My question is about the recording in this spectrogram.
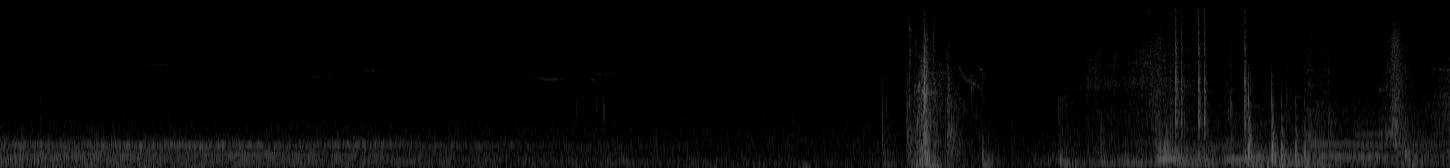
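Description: A glass-paned French door being handled: a single sharp thud about seven seconds in, then a run of latch clicks and rattles as the door is opened near the end. Before that a low steady drone with faint bird chirps fades away.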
